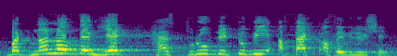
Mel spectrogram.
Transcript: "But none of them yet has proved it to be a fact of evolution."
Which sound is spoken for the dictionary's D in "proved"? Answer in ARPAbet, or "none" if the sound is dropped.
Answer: D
